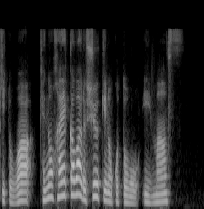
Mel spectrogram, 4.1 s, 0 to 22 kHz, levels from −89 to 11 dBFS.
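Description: At around 3.19 to 3.21 s there's a lost packet rebuilt from error correction. A single 20 ms packet went missing, but the next one carried a low-bitrate backup copy, so the decoder played that instead of leaving a hole. You won't hear a dropout, just a brief patch that's a bit rougher and noisier than the surrounding speech. That roughness sits against the call's usual Opus coding texture, with everything above about 12 kHz cut off.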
